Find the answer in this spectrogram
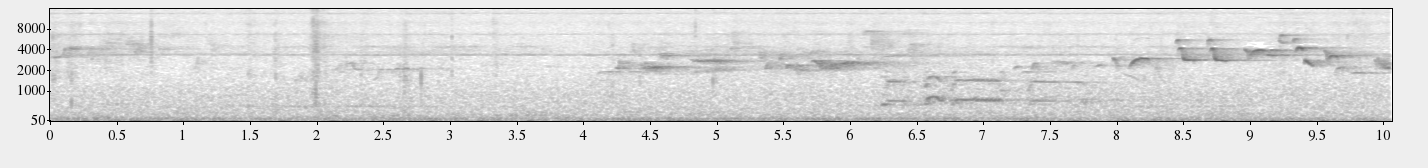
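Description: Birds calling: a run of short, repeated chirping notes starting about four seconds in, over a steady low outdoor rumble.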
